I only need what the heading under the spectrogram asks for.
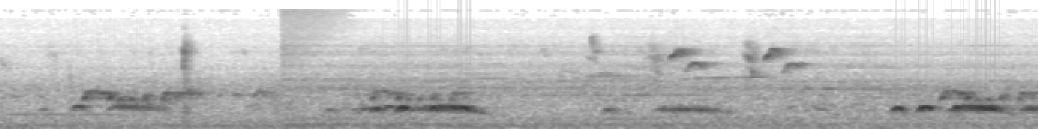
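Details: Decoy spotted dove singing in the 'thổ đồng' style to draw in wild birds: repeated low, mellow coo phrases of several notes, louder in the middle and at the end, with sharp high chirps of other birds between them.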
